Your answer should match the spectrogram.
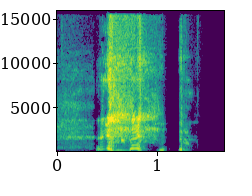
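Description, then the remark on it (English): A rough cough burst from a scratchy throat, followed by a couple of shorter hacking coughs, with a brief pause before the last one; no speech. “Sorry, I just have a bit of a scratchy throat. Cough.”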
